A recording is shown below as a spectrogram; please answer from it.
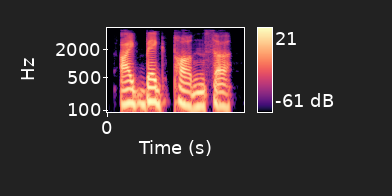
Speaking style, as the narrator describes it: William said in a slightly lower tone

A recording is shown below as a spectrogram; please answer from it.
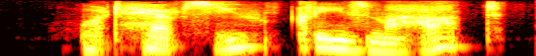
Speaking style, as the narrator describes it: he said softly

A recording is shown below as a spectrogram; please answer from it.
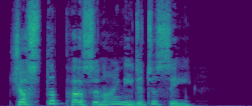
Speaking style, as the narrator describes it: Anthony growled

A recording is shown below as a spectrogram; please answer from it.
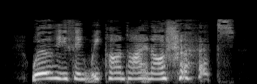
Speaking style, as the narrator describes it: She laughs nervously

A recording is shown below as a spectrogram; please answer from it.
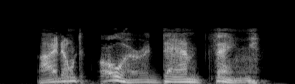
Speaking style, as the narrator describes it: he growled

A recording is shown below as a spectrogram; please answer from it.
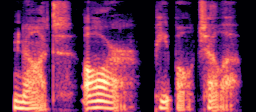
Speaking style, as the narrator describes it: he whispers

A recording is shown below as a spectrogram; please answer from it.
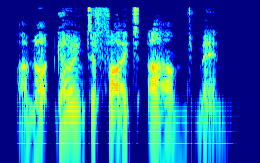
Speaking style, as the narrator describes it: he replied

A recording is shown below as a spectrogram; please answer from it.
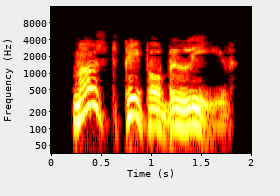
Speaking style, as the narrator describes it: Hammond said stiffly

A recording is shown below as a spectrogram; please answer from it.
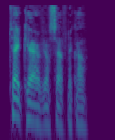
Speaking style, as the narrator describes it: he mumbled

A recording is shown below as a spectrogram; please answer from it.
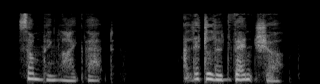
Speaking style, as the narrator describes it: I whispered

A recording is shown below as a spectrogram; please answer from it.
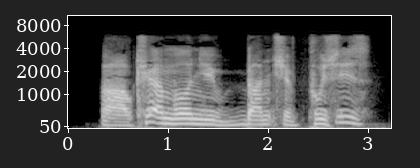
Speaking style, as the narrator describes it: he slurred

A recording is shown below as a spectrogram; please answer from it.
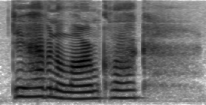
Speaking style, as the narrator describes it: Jesse asked wearily

